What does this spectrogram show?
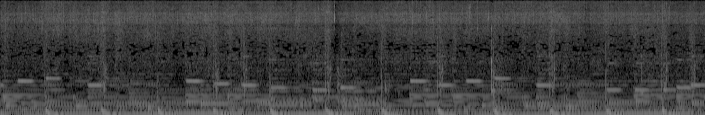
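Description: Sliced red onion and minced garlic sizzling in melted margarine in a nonstick frying pan, stirred with a wooden spatula, under background music with a steady beat.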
